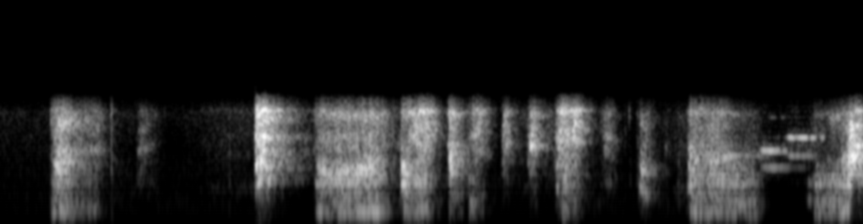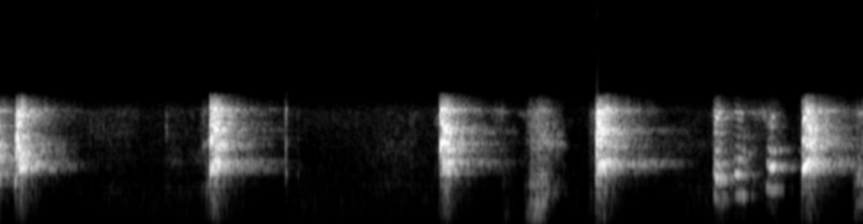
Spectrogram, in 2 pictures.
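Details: A hyper Cairn Terrier puppy, just back from his morning walk, gives quick, high yips and short barks mixed with rough little growls, in uneven bursts with brief pauses.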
